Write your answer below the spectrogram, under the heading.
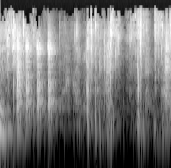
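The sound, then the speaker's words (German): A piece of tofu dropped into hot fat, sizzling and crackling in dense, uneven bursts of spitting noise that pulse up and down without pause. “Boah, warte mal, ich lasse mal gerade ein Stück Tofu in das heiße Fett rein. Oh, oh, das, oh, das riecht aber, riecht aber gut.”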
